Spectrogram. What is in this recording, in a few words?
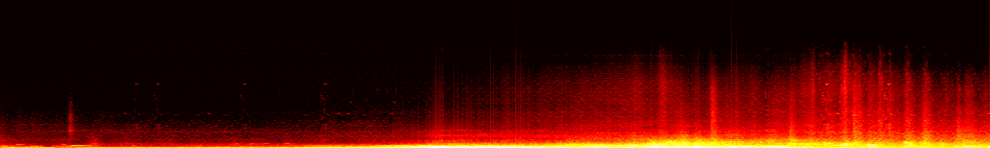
glass elevator going up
